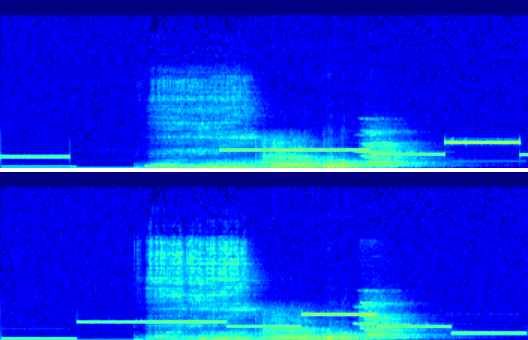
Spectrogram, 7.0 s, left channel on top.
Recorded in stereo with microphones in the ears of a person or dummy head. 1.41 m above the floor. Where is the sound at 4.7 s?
30° right (ahead or behind), 8.5 m.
